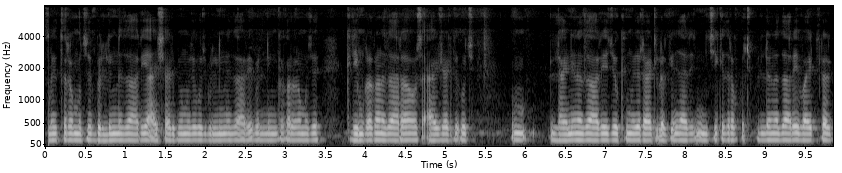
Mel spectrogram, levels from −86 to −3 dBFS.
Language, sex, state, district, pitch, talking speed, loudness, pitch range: Hindi, male, Chhattisgarh, Sukma, 135 Hz, 230 wpm, -29 LUFS, 135-140 Hz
